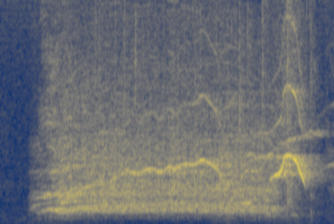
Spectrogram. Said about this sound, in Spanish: Vamos a gritar nada, eh, así nada más. Los primeros los de abajo, adelante.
